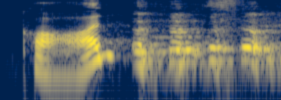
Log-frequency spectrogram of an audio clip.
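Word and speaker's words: cord: is it's got no cod percy says that's okay i got no electricity cod a delicious white flesh salt water fish great for chowder a measurement for wood spelled c-o-r-d but pronounced cod it's four feet by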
